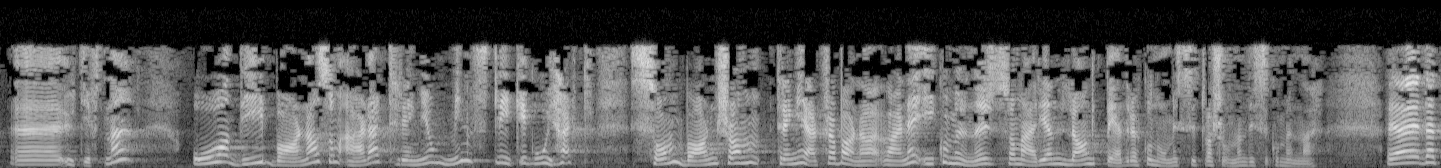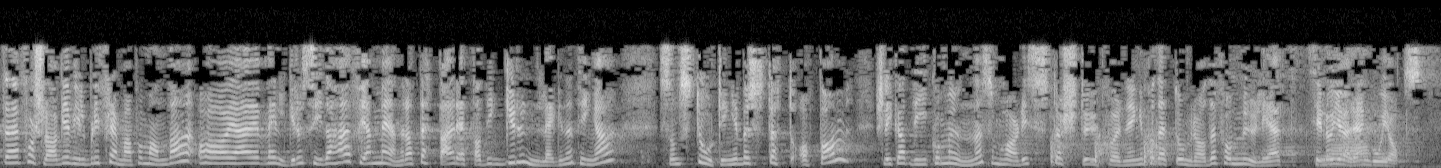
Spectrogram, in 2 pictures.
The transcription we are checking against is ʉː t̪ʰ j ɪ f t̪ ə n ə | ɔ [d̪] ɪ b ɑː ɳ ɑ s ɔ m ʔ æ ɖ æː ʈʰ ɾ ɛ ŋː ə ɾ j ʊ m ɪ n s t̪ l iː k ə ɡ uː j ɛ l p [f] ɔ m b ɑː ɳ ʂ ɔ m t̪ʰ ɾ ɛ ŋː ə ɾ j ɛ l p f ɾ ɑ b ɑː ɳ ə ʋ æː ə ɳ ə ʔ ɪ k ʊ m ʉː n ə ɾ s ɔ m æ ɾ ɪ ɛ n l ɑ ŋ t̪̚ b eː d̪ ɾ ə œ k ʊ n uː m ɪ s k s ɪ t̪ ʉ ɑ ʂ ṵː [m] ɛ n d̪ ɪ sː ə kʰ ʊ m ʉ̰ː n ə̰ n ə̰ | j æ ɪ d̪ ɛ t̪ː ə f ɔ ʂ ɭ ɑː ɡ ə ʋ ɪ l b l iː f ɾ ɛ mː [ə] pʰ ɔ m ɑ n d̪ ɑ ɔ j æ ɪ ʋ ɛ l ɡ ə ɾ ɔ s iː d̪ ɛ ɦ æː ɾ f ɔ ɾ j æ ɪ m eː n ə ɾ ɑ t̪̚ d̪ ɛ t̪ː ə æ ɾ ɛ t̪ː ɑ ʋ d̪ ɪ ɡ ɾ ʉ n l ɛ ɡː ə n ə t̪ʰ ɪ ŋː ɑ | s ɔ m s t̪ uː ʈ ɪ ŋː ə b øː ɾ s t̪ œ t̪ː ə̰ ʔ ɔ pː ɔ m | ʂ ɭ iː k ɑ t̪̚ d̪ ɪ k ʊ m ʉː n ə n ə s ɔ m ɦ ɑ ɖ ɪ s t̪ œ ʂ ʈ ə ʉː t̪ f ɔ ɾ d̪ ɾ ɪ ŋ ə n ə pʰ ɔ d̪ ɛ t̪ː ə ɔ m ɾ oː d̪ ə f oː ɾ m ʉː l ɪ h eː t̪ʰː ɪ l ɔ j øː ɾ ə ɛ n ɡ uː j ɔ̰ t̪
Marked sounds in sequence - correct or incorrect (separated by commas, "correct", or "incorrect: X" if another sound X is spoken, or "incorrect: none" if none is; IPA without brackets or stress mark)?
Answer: correct, incorrect: s, incorrect: n, incorrect: ɑ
